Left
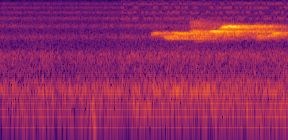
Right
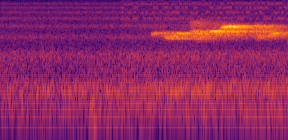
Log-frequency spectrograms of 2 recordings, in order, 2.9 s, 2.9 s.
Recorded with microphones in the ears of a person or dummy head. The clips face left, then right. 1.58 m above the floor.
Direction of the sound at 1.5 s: 40° left (ahead or behind).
